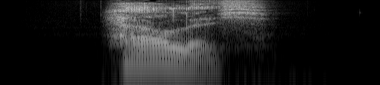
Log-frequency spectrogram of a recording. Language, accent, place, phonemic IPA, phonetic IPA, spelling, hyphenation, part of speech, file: German, Germany, Berlin, /ˈhɛʁlɪç/, [ˈhɛɐ̯lɪç], herrlich, herr‧lich, adjective, De-herrlich.ogg
- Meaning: fantastic; marvelous; wonderful; splendid; glorious; lovely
